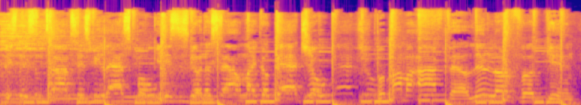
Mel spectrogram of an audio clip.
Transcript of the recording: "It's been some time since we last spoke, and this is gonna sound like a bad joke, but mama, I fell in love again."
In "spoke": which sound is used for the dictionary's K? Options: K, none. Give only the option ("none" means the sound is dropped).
none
